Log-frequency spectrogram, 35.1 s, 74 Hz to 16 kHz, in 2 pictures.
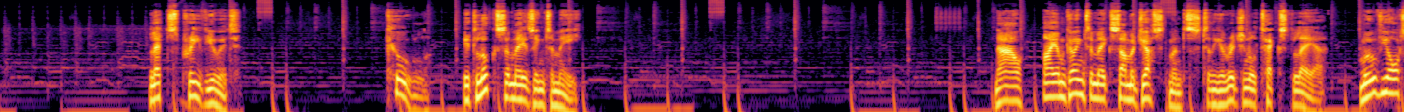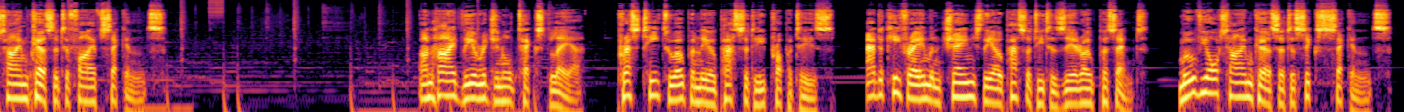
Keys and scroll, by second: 25.3 t.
